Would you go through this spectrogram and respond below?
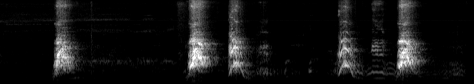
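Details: A Japanese Chin barks at the window cleaner indoors: sharp, high yapping barks, single and in quick pairs with a short growly tail, spaced about a second or two apart over quiet background.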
